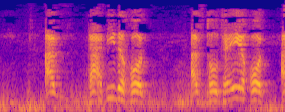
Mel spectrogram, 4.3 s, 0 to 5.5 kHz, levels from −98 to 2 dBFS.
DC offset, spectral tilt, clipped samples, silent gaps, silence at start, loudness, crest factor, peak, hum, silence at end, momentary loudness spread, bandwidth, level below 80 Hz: under 0.1%; -8.5 dB/octave; under 0.1%; none; 0 s; -19 LUFS; 16 dB; -4 dBFS; none; 0 s; 20 LU; 5.2 kHz; -40 dBFS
